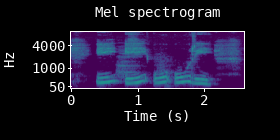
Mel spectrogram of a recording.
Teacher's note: जिन स्वरों के उच्चारण में मुख सबसे कम खुलता है अर्थात लगभग बंद रहता है वह समृत स्वर होता है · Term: समृद्ध स्वर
